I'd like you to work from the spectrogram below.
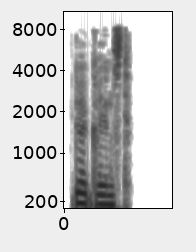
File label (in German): "gegrinst", german; adjectives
